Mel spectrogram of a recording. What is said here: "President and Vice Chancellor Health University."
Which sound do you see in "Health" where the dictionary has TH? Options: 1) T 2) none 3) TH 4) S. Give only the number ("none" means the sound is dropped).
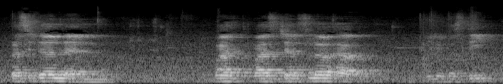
1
